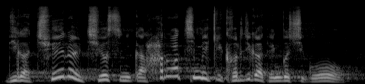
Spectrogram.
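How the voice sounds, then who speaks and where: A man's voice: sits high, huge pitch swings, brisk. A man voicing Job's friend, who lectures and accuses him bluntly. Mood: accusing. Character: Job's scolding male friends. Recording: long church hall reverb.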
